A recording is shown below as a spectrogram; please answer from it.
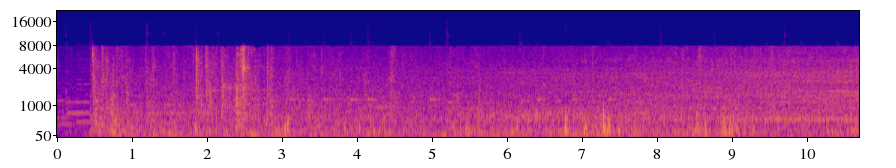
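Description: Steady rush of wind and tyre-on-gravel road noise from vehicles moving fast on a dirt road, heard from close alongside, with a few sharp knocks about two seconds in.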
